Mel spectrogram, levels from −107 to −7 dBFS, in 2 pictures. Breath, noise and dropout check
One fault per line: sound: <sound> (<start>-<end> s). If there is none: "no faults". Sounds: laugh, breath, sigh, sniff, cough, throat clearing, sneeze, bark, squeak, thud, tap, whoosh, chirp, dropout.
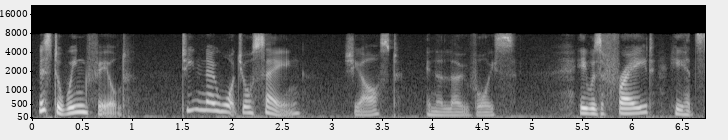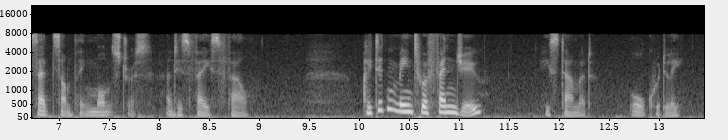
no faults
